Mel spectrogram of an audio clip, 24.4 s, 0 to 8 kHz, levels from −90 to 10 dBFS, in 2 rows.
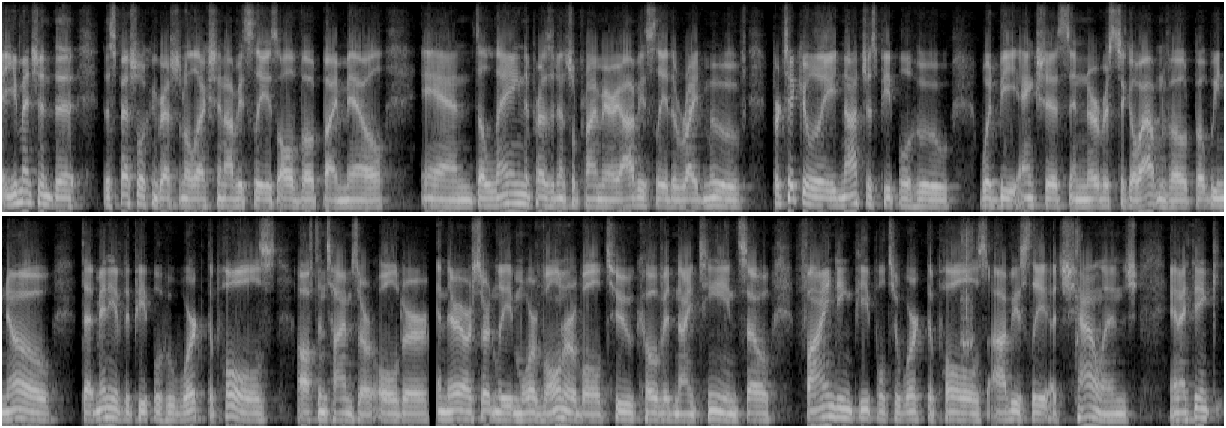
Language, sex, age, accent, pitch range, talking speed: English, male, 30-49, American, 95-110 Hz, 180 wpm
